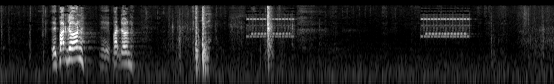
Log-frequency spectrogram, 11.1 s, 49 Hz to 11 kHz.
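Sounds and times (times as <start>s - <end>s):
telephone ringing: 4.9s - 6.0s, 8.4s - 9.7s.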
